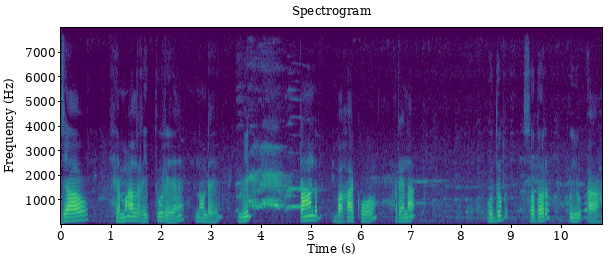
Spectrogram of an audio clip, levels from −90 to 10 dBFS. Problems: constant background noise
